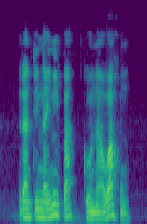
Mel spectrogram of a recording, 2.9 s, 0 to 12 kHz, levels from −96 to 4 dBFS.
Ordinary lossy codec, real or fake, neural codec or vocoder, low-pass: Opus, 32 kbps; real; none; 7.2 kHz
